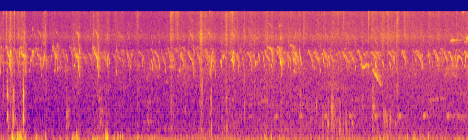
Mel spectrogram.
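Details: Newly hatched chicks, too weak to leave the nest, peep continuously as their mother hen feeds them. Dense, overlapping high cheeps run throughout, with occasional low knocks and rustling at the start.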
